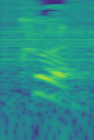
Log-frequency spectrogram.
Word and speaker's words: could: a modal verb and here is the pronunciation could so we don't hear the L in this lesson you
